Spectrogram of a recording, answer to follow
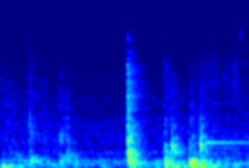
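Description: Quiet room tone with a few soft knocks and bumps from an acoustic guitar being lifted and set down, the clearest about a third of the way in and again near the end.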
